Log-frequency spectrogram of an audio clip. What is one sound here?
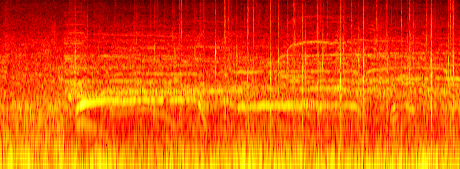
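A marching band plays brass horns loudly.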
